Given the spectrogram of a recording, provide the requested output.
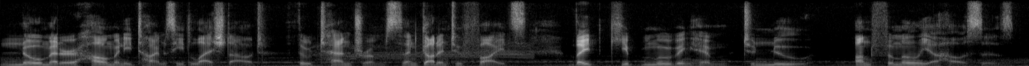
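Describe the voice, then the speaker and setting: Over clear background noise, a man uses a put-on character voice, fairly low in pitch and at a fairly slow pace. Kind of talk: horror narration. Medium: read story. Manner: measured, ominous.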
